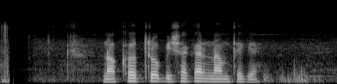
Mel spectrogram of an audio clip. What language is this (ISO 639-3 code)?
ben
